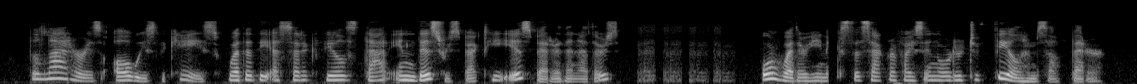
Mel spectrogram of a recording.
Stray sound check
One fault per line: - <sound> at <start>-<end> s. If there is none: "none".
- laugh at 6.4-7.4 s
- dropout at 8.3-8.4 s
